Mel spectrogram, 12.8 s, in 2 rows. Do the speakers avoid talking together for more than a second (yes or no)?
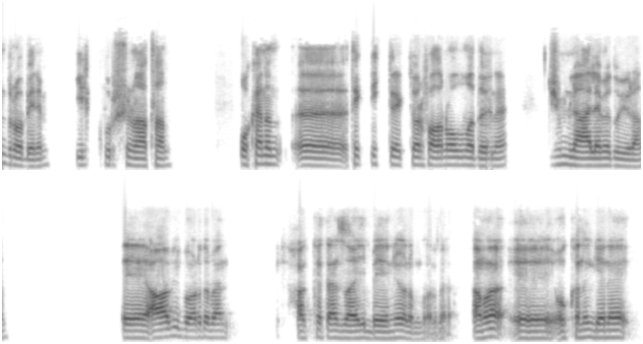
yes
